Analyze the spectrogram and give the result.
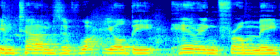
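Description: Over light background noise, a man speaks at a fairly slow pace in a monotone, flat intonation. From Liverpool. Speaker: public health academic and activist. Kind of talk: lecture. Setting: lecture hall with audience. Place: hall.

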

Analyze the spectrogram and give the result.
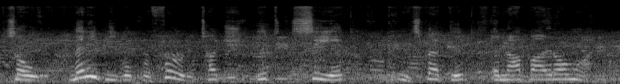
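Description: There is crowd noise in the background as a man speaks. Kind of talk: interview answer. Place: hall. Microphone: phone near.

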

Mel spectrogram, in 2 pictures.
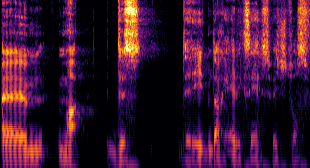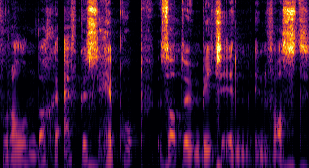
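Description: This man has a fairly low pitch and a normal speaking voice, with fairly even intonation at a moderate pace. The background is quiet. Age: 20s. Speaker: podcast host. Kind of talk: casual chat. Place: studio. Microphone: studio mic.

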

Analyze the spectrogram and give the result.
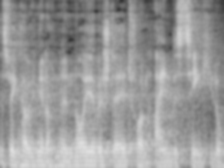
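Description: His voice is very deep and low. There is audible room echo around this man. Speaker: streamer showing his home gym. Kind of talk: casual vlog chat. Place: gym. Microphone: phone near.

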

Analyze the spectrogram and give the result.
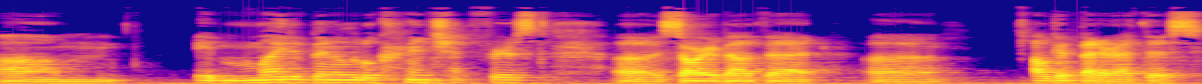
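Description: With an American accent, a man speaks at a fairly slow pace in a very deep, low pitch, his intonation lively. Audible room echo surrounds his voice. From New Jersey. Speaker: vlogger and research assistant; vlogger. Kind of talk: casual vlog. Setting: at home, apartment tour. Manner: casual, frequent filler words. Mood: friendly, a bit self-conscious. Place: home room. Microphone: phone near.

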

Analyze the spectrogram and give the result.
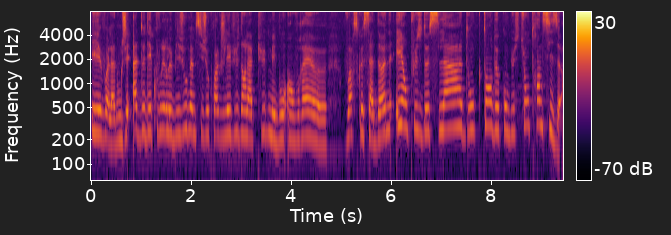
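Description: Moderate pace and ordinary pitch variation from a woman with a fairly high voice. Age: 40s. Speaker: beauty YouTuber. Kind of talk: product haul review. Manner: casual, hesitant with frequent 'euh'. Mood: cheerful, enthusiastic. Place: home room. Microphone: camera far.

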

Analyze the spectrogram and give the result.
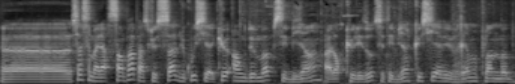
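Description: A man's medium-pitched voice with lively intonation, a moderate pace and very even loudness. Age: 40s. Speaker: gaming YouTuber. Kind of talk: gameplay commentary. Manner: casual, hesitant with fillers.

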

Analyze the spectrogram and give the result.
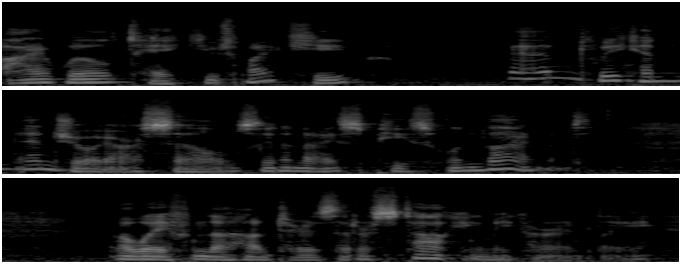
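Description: Using a put-on character voice, a man speaks in a medium pitch. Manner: courteous, playful, wistful.

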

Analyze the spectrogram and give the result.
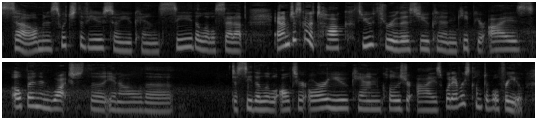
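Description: The speaker is a woman talking at a moderate pace. Her pitch variation is ordinary. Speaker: spiritual guide hosting a live stream. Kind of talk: casual live stream chat. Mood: calm, warm. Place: garden. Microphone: earbuds.

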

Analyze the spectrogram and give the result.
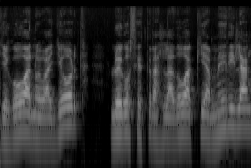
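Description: Here a man talks fairly slowly. His pitch is fairly high, with ordinary variation. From Colombia, Buenaventura (Pacific coast). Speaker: groom. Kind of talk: wedding speech. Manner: formal.

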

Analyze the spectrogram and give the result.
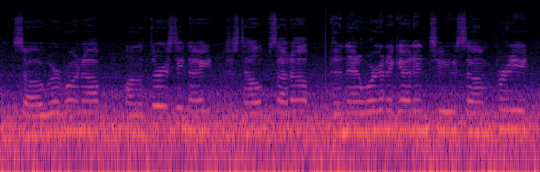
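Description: A man talks at a moderate pace with hardly any pauses. The sound is dry with no echo, though loud background noise is present. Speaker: travel vlogger. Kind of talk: casual vlog chat. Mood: upbeat, excited. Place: car.

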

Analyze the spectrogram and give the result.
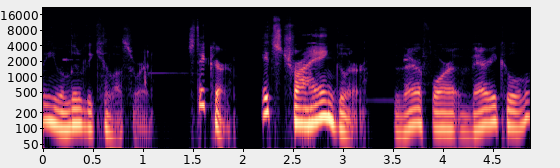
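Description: Over a quiet background, a natural voice reads aloud.

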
